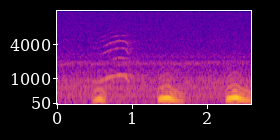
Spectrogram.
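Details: Great grey owls courting off camera near a nest at midnight on 23 April 2019, possibly mating: three deep, soft hoots spaced about a second apart, with a faint higher wavering note between the first two.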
